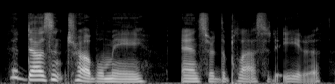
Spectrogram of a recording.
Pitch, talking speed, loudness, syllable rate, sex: 155 Hz, 145 wpm, -20 LUFS, 4.7 syllables/s, female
